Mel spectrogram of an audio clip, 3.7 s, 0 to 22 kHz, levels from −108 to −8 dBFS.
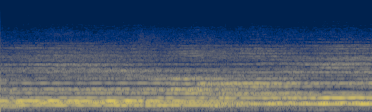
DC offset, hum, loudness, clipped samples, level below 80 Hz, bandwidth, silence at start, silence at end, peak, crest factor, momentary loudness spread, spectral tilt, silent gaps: under 0.1%; none; -32 LUFS; under 0.1%; -78 dBFS; 4.7 kHz; 0 s; 0 s; -18 dBFS; 14 dB; 5 LU; -8.5 dB/octave; none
